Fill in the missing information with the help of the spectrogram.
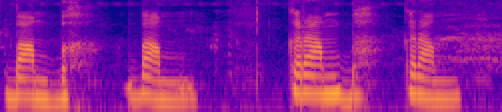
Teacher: Pansinin nyo yung sinabi ko dun sa spelling, yung letter B, naging bum lang siya, tapos yung cramb, natanggal yung B, and the rule is delete a word final B when it occurs after an M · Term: Delation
